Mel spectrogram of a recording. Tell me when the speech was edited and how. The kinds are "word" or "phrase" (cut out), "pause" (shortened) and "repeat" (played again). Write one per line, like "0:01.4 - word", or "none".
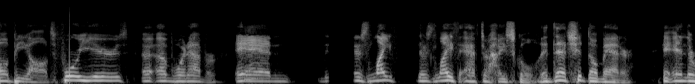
0:01.4 - pause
